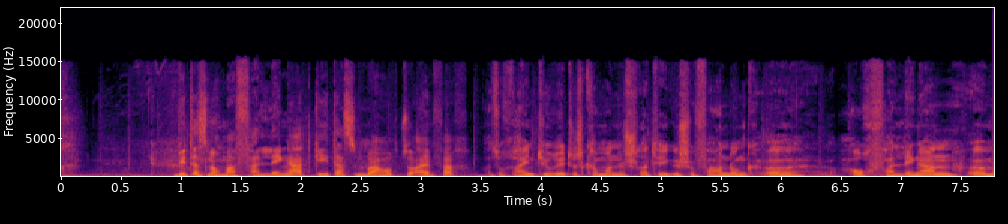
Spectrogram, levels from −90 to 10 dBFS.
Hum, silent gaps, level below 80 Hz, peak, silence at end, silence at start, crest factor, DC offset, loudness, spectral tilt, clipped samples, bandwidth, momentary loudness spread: none; none; -40 dBFS; -10 dBFS; 0 s; 0 s; 14 dB; under 0.1%; -24 LUFS; -5 dB/octave; under 0.1%; 15.5 kHz; 10 LU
